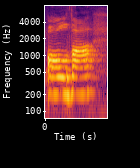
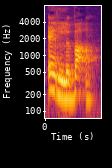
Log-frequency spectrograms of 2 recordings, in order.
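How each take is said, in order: First: The first vowel is an open 'ah' sound. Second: The first vowel is an 'eh' sound. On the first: This is how Americans say the name. The speaker calls it wrong. "all of you Americans say Alva" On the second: This is the name's Swedish pronunciation. The speaker calls it right. "it's Elva, because this is not an A, this is an Ä"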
